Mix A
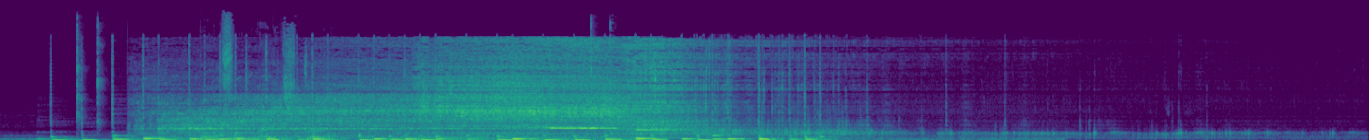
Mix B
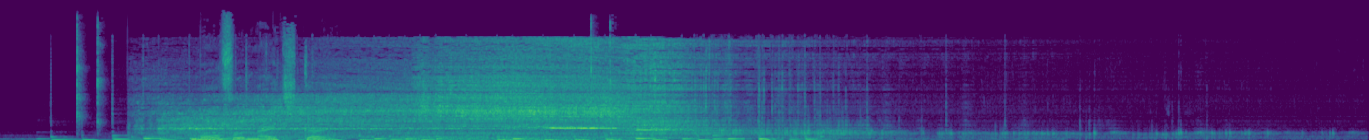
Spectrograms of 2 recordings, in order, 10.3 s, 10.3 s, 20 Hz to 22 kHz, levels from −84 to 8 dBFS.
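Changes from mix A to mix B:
speech +4.5 dB
first sound −8.5 dB

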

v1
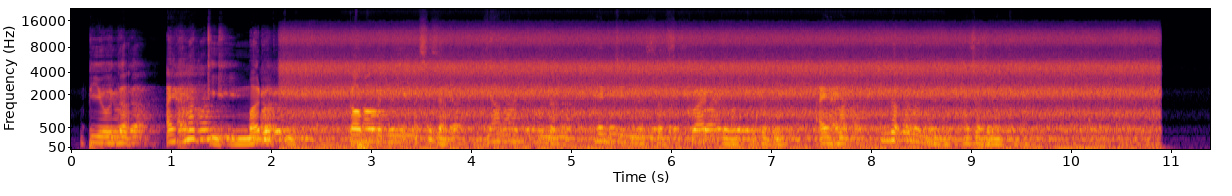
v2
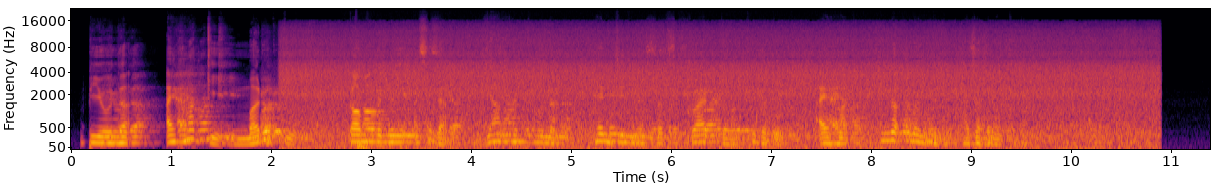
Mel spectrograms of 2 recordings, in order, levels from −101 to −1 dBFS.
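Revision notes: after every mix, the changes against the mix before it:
master: remove EQ curve with evenly spaced ripples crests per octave 0.89, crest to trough 15 dB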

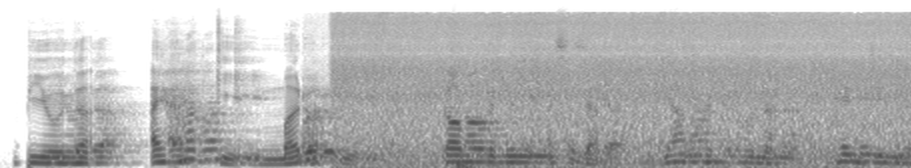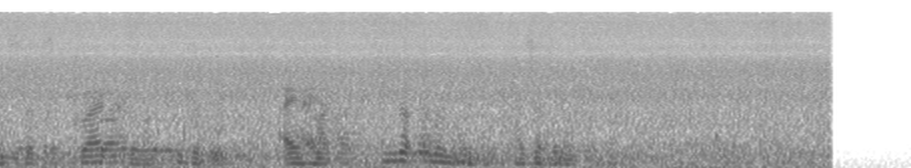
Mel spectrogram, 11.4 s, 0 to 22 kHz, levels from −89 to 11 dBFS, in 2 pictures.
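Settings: first sound: remove high-frequency loss of the air 59 metres

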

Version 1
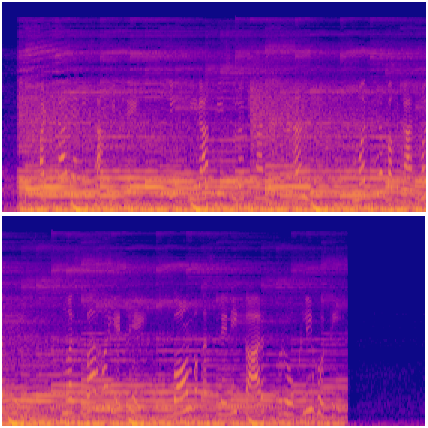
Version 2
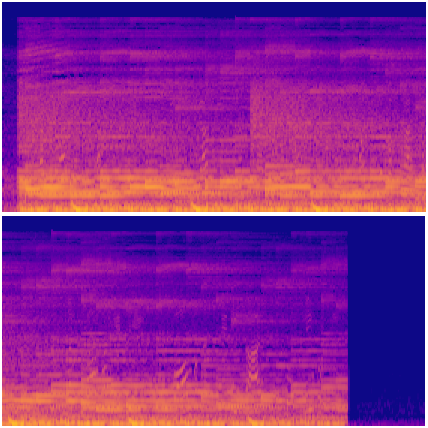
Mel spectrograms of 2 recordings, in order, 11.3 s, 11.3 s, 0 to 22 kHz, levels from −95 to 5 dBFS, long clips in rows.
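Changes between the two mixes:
speech −9.0 dB
background +3.5 dB

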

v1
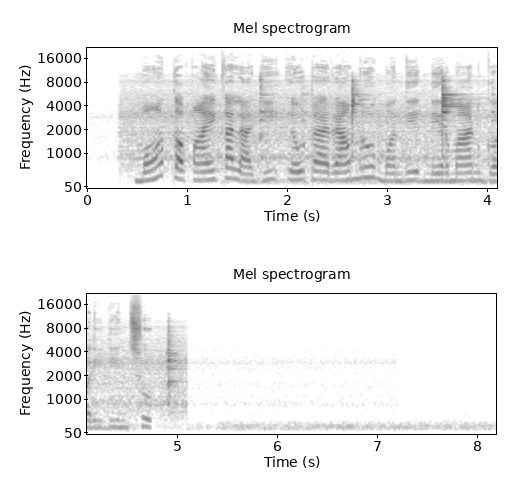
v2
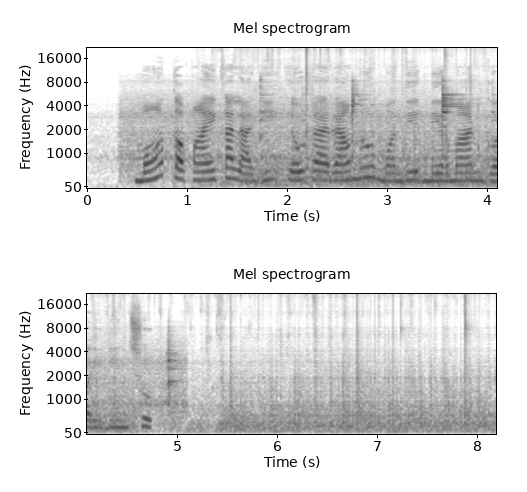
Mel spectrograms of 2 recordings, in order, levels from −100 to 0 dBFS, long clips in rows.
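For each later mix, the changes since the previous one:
second sound: remove flat-topped band-pass 200 Hz, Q 2
master: remove first-order pre-emphasis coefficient 0.97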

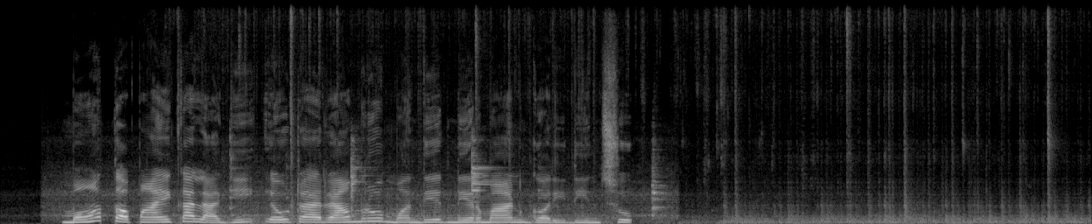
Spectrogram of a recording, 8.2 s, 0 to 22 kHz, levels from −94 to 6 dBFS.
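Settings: speech +8.5 dB

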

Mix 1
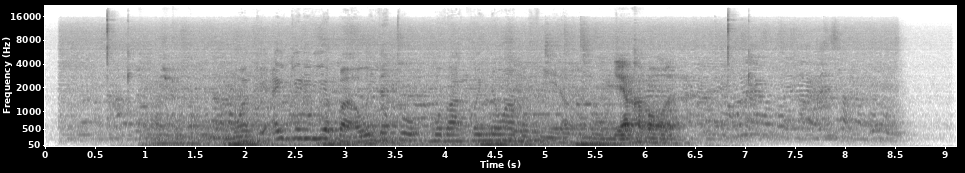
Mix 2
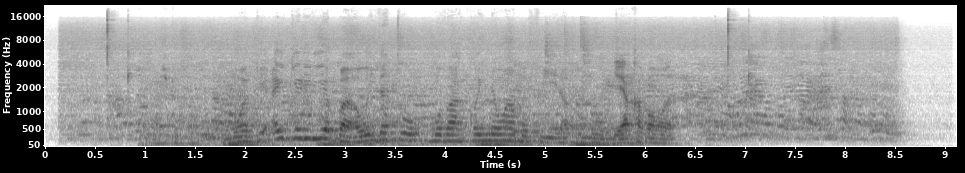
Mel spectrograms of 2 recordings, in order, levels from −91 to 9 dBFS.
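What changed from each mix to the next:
second sound: send −11.5 dB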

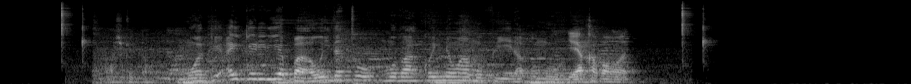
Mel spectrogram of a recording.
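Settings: first sound: muted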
